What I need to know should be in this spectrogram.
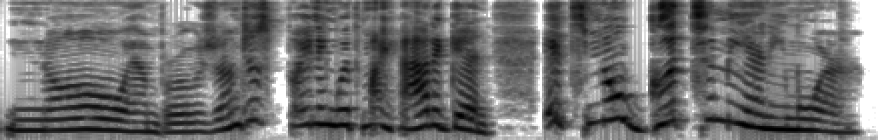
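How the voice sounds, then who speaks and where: A woman's voice: a little high, big pitch swings, measured pace, highs cut off. A woman voicing a fussy, indecisive storybook uncle who argues with himself in dramatic exclamations. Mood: exasperated.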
